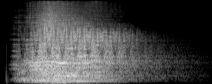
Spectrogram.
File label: Vocal Pain; Enemies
